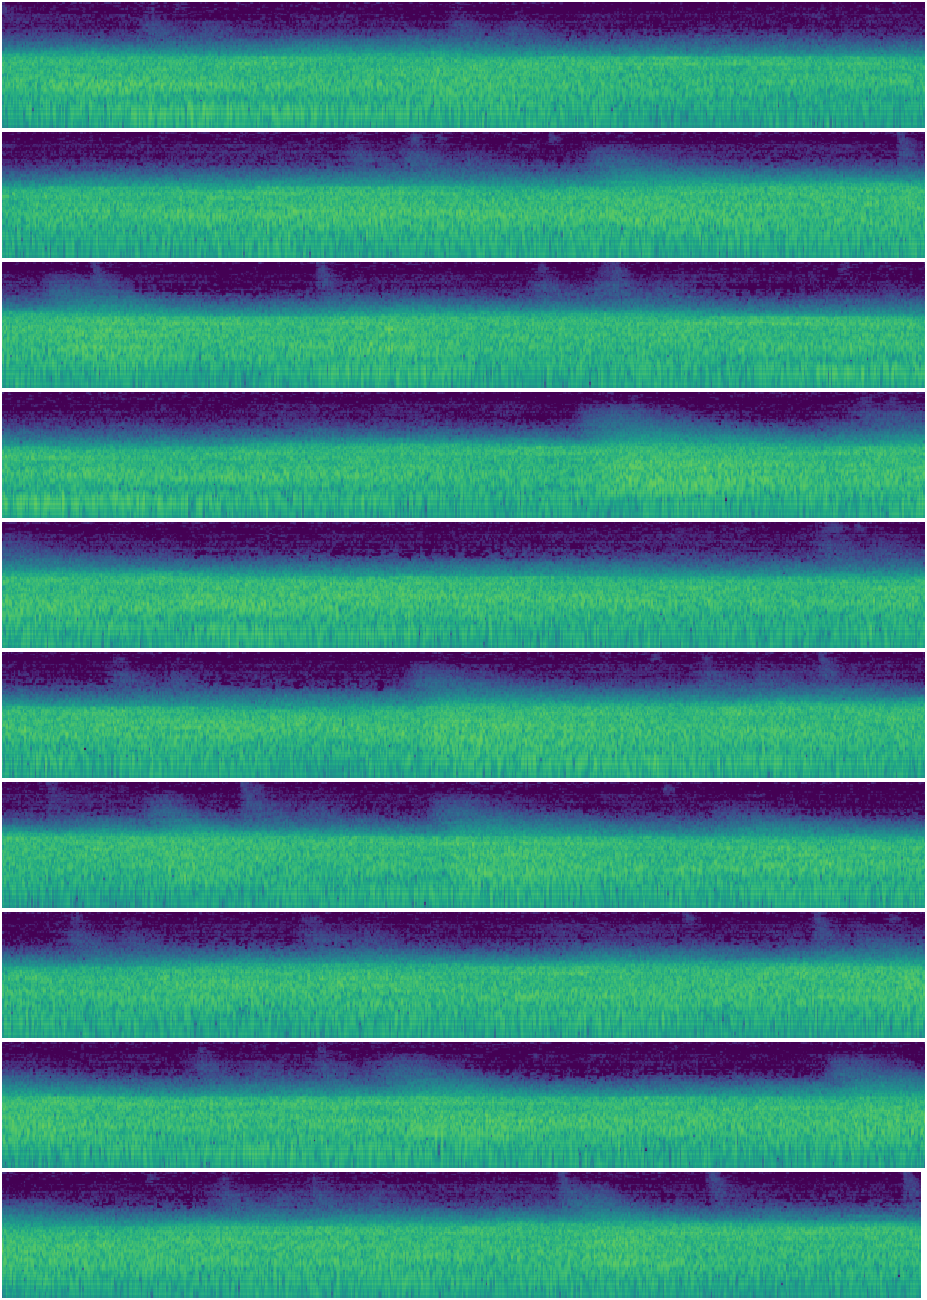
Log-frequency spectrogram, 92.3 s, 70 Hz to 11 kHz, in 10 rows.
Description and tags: Dark Post Apocalyptic Background 2
A post apocalyptic sfx backgound sound creating a dark atmosphere in your project. Perfect for post apocalyptic, scifi, industrial, factory, space, station, etc.
Looping seamless.
drone, noise, industrial, anxious, wind, effect, futuristic, ambience, apocalyptic, sound-design, post-apocalyptic, background, atmosphere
